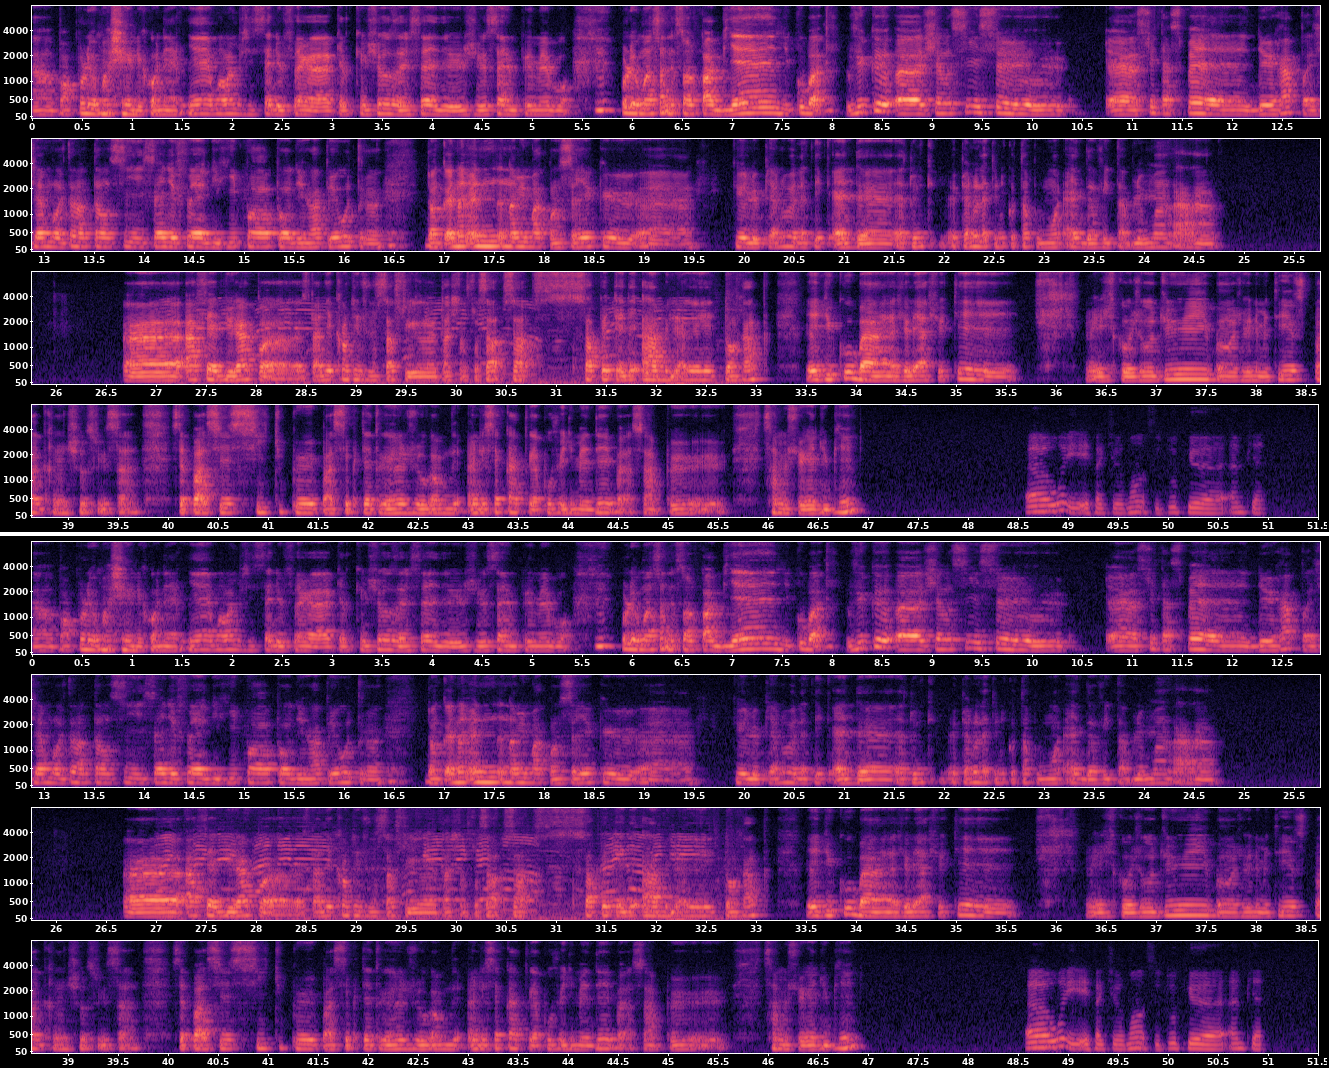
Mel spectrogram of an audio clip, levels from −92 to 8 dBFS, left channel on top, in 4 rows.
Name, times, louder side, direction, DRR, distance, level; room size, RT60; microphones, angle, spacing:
voice 1, 0.0-10.4 10.7-19.6 19.9-24.8 26.7-47.0, left 3 dB, 50° left, 0.5 m, -24 dB
sound 1, 27.0-32.9, right 4 dB, 60° right, 0.7 m, -37 dB
voice 2, 48.6-50.9, right 4 dB, 35° right, 0.3 m, -31 dB
2.2 x 2.2 x 2.6 m
head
